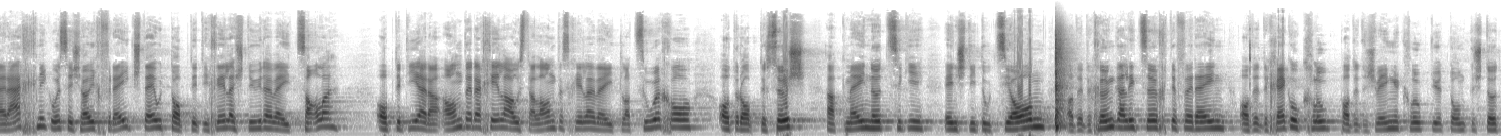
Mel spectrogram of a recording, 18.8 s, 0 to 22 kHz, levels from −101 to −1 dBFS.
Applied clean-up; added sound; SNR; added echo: none; Snare drum; -3 dB; none.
